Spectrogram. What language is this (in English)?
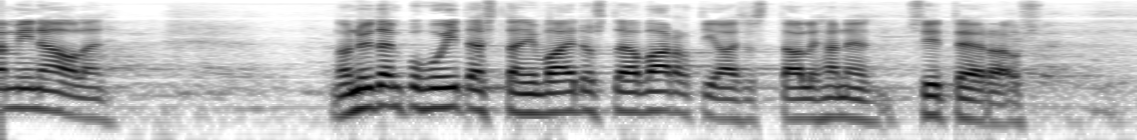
Finnish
